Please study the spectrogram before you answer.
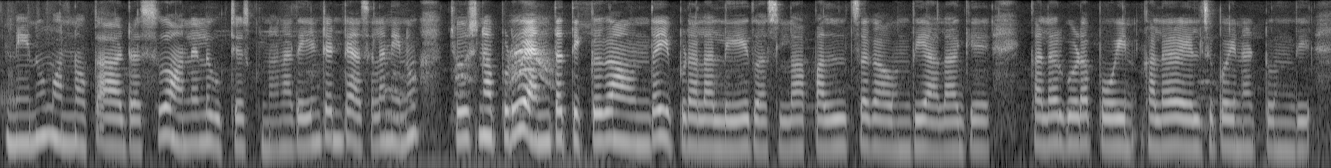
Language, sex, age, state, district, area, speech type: Telugu, female, 18-30, Andhra Pradesh, Guntur, urban, spontaneous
